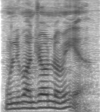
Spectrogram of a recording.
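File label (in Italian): "mangionno", dialettale crespinese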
